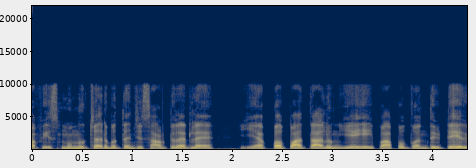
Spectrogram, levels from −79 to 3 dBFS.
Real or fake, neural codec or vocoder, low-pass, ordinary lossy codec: fake; autoencoder, 22.05 kHz, a latent of 192 numbers a frame, VITS, trained on many speakers; 9.9 kHz; none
